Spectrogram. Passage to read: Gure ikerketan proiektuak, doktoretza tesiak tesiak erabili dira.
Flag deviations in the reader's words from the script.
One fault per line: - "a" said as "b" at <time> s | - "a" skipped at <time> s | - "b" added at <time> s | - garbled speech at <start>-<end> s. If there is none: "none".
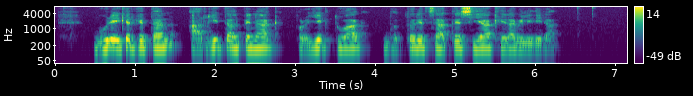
- "argitalpenak" added at 1.8 s
- "tesiak" skipped at 5.6 s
